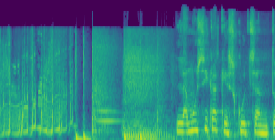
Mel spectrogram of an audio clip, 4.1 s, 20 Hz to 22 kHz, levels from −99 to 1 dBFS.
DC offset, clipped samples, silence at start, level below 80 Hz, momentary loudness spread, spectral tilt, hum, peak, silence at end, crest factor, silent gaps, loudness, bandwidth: under 0.1%; under 0.1%; 0 s; -28 dBFS; 8 LU; -4.5 dB/octave; none; -6 dBFS; 0 s; 12 dB; none; -18 LUFS; 17.5 kHz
